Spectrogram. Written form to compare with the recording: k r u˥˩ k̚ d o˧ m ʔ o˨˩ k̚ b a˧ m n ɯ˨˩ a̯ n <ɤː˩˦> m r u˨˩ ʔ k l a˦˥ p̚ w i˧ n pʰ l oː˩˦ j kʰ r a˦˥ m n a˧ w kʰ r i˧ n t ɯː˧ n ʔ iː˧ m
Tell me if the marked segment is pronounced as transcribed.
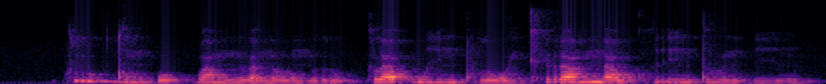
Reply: no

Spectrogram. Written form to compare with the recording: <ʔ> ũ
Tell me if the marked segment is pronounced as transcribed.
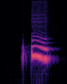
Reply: yes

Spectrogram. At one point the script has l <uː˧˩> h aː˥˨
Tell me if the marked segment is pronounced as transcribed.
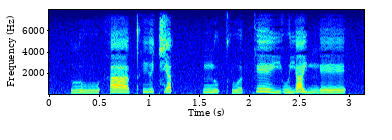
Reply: no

